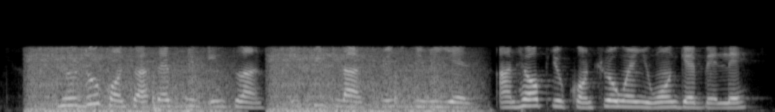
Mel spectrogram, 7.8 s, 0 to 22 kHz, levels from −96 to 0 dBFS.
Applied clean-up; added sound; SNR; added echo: none; Engine / Car; 2 dB; none.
